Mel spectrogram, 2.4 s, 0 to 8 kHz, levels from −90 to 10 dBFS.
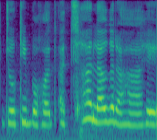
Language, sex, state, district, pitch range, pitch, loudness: Hindi, female, Madhya Pradesh, Bhopal, 230-265 Hz, 245 Hz, -15 LUFS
